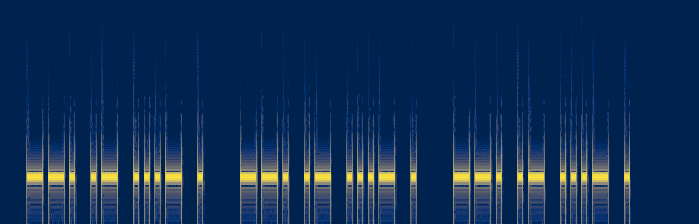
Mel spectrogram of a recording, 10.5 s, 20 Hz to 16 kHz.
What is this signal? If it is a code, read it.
Morse code, heard as a keyed tone, about 15 wpm, 700 Hz. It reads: GAVE GAVE GAVE
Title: Top 500 Words Repeated 15wpm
